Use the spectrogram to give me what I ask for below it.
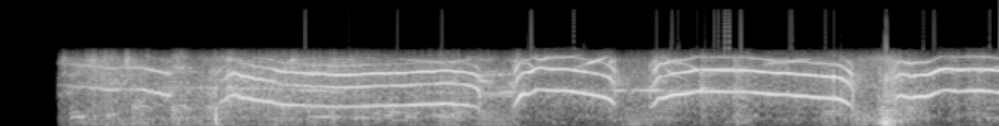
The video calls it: Papillon puppy howling at weeks old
